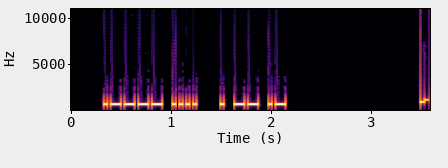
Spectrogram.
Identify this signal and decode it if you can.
Morse code, heard as a keyed tone, about 34 wpm, 700 Hz. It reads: 1H EMA
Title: Winter Field Day Exchanges 35wpm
